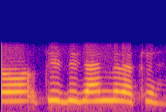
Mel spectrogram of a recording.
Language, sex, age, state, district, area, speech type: Hindi, female, 18-30, Uttar Pradesh, Jaunpur, rural, conversation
